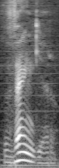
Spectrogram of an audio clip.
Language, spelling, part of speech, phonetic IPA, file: Polish, Węgier, noun, [ˈvɛ̃ŋʲɟɛr], Pl-Węgier.ogg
